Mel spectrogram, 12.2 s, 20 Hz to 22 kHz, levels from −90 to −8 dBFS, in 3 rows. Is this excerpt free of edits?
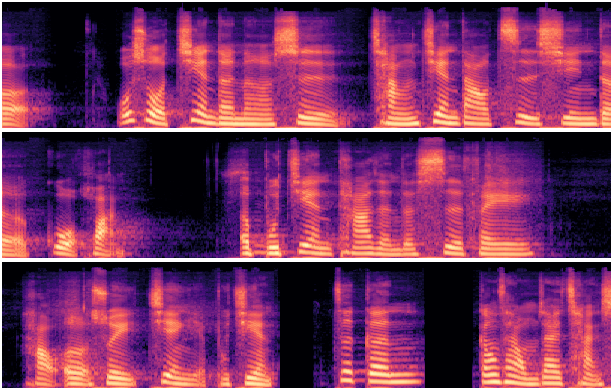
yes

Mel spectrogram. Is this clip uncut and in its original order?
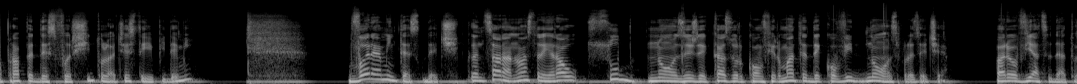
no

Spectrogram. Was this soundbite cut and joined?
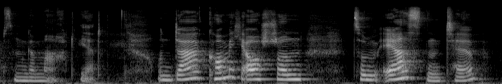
no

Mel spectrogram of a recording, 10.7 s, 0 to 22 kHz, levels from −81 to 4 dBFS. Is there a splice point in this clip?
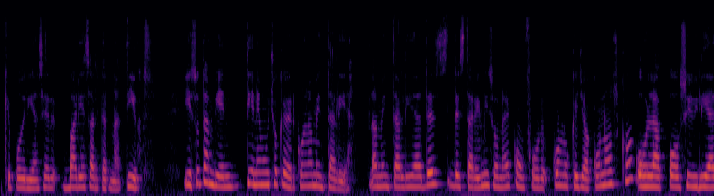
no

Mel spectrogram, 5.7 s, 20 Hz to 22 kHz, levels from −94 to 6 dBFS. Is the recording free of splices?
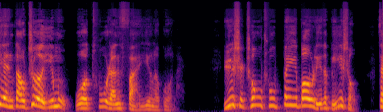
yes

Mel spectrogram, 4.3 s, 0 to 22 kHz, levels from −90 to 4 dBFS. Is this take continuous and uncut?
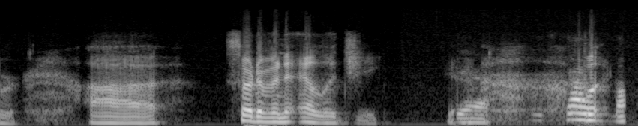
yes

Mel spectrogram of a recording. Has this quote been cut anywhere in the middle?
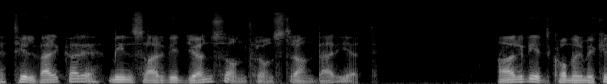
no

